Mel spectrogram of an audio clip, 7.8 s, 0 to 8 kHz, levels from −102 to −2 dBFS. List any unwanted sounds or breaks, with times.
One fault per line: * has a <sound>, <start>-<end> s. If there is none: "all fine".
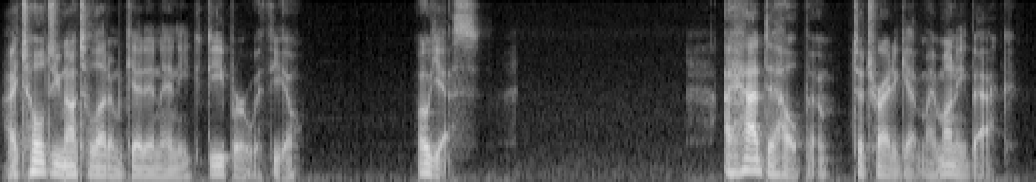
all fine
